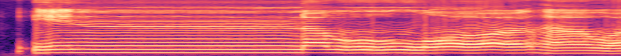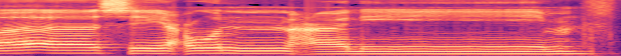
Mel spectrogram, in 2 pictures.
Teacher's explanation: Yaitu boleh dua, boleh empat, boleh pula enam harakat. Tapi kita ngambil yang tengah-tengah saja tidak terlalu panjang dan tidak terlalu pendek, yaitu empat harakat. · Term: mad arid di sukun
